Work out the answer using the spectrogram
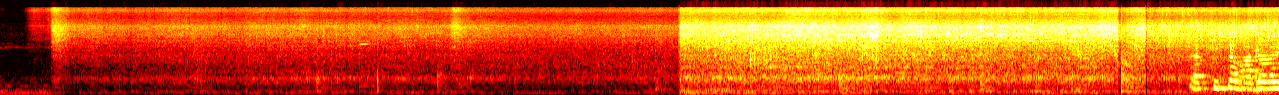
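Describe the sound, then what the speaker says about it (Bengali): Khoira fish sliding into hot mustard oil in a wok on a gas stove, a quiet hiss that bursts into a loud, steady sizzle with crackling spatter. "এবারে দিয়ে দেবো মাছগুলো"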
